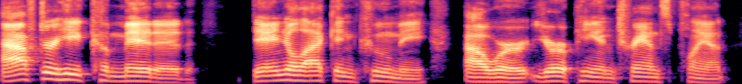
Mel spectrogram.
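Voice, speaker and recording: A man's voice: mid-range voice, takes it slowly, a bit bright, smooth. A man co-hosting a sports podcast, chatting casually and animatedly about college football recruiting. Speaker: podcast co-host.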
